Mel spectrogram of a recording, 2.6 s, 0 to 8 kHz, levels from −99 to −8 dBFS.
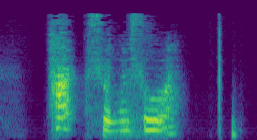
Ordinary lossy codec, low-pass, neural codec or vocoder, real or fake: MP3, 24 kbps; 7.2 kHz; codec, 44.1 kHz, 0.9 kbps, DAC; fake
